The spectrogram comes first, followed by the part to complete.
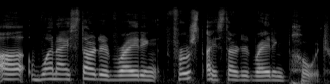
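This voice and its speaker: A woman speaks at a fairly high pitch in a Russian accent, with ordinary pitch variation. The recording is very clean, with a silent background. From Ukraine. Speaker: author. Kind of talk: interview conversation. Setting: studio. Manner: halting, many restarts.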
